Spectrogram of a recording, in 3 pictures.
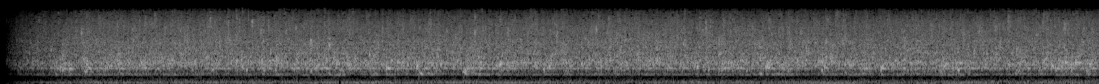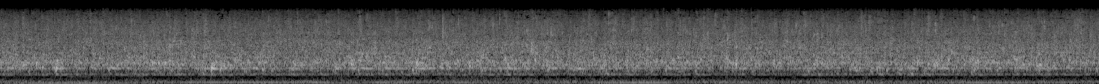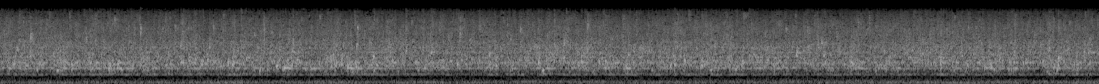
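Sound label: Resonant Water Dripping, drips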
